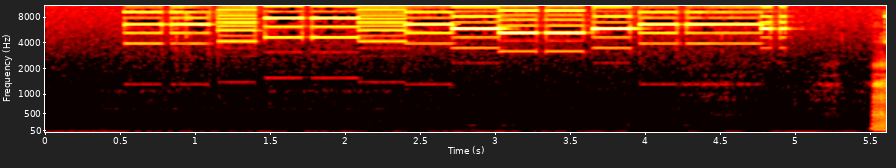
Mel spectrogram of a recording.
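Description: A Q&Q Superior by Citizen melody alarm chronograph plays its third alarm tone, a faint, quick sequence of high electronic beeps in a bouncy tune, with no talk.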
